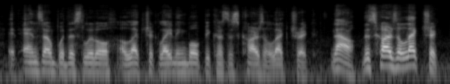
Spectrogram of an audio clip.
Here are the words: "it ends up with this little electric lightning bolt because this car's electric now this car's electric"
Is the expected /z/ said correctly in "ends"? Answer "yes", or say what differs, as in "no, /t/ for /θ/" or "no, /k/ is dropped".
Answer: yes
